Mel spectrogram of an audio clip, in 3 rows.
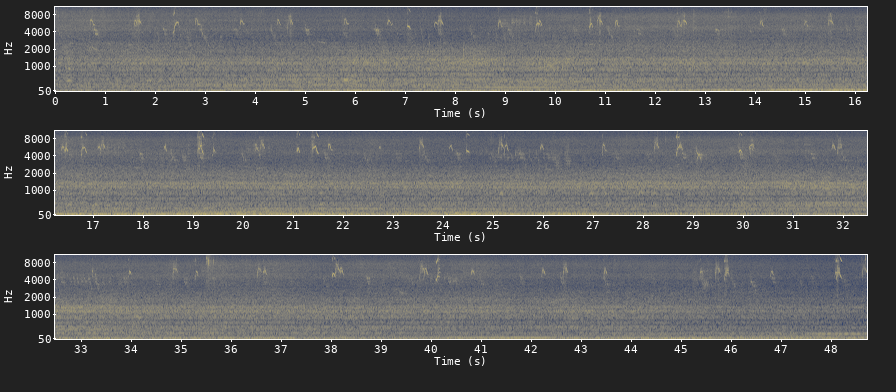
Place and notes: Chania 731 00, Crete, birds nest in wall
there are several holes with birds nests in a concrete wall of a tunnel...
